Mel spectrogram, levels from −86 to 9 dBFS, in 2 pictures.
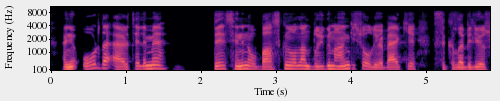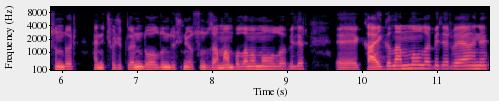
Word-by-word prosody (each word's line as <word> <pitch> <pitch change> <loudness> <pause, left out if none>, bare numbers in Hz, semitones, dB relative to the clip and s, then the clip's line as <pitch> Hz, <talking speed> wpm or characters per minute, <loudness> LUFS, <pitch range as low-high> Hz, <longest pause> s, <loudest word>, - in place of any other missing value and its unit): Hani, 125 +2 +4
orada 185 +5 -1
erteleme 155 +5 0 0.6
de 160 +2 +2
senin 155 +1 +2
o 140 -4 -5
baskın 135 +5 0
olan 160 -2 +1
duygun 145 +3 +1
hangisi 160 +3 0
oluyor? 120 -7 -2
Belki 130 +3 -1 0.2
sıkılabiliyorsundur, 130 +2 -1 0.2
hani, 110 -2 0
çocuklarının 120 +4 0
da - - -3
olduğunu 125 0 +2
düşünüyorsun, 125 +2 -3
zaman 115 +3 +1
bulamama 140 +1 +1
olabilir, 140 +1 -3 0.4
eee, 110 -1 -2
kaygılanma 155 +7 +4
olabilir 170 -1 -1
veya, 160 +1 +2
hani, 165 0 0
140 Hz, 135 wpm, -23 LUFS, 125-160 Hz, 0.6 s, Hani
